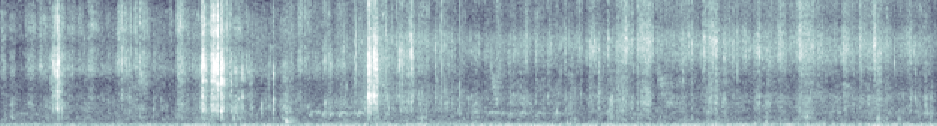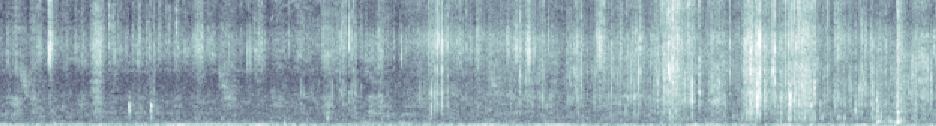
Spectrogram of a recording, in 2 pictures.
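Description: Puppies suckling at their standing mother: irregular wet smacking and clicking, with a few sharper clicks and a busier patch near the end.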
